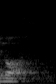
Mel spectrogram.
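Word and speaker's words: GoF: Este es el libro que se conoce como el libro de Goff, o, sí, el libro de Goff normalmente, se dice así.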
